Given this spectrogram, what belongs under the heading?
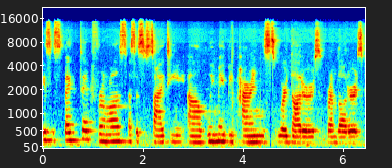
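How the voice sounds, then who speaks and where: A woman speaks at a fairly slow pace amid noticeable background noise. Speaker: spiritist study speaker. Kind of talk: religious study talk. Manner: varying pace; hesitant, many fillers.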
